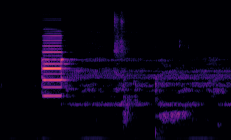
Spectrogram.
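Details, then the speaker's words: Single high electronic beep then quiet motor hum and faint clicks: Nestlé enteral feeding pump starting after priming until no bubbles remain. "So pag nakita mong wala ng bubbles guys, pwede mo na siyang i-stop stop priming. Tapos pwede ka ng mag-start."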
